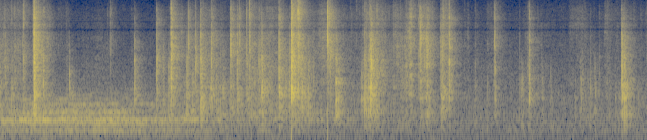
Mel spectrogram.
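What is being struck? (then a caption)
Thin lined paper sheets. A few sheets of thin yellow lined legal paper are held in both hands and bent, crumpled and crinkled with fingertips and long nails. The result is an irregular run of sharp, dry, bright crackles and rustles that stop almost instantly, with little low end.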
